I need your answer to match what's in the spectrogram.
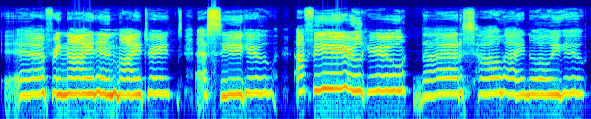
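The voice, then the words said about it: Singing with slight French accent. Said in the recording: “You even had a little bit of a French accent there.”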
